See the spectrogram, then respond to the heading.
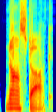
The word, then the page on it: nostoc: American English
